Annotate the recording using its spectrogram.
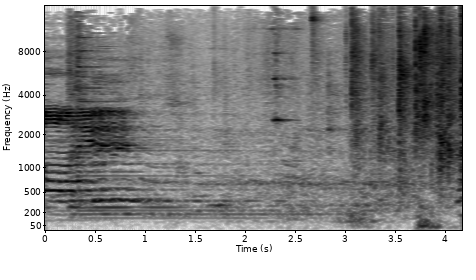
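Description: The end of a song: a man's held final sung note over ukulele and acoustic guitar dies away, and about three seconds in audience applause begins, with a low thump just before the end.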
